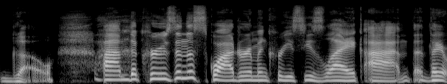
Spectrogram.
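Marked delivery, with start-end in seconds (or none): none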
